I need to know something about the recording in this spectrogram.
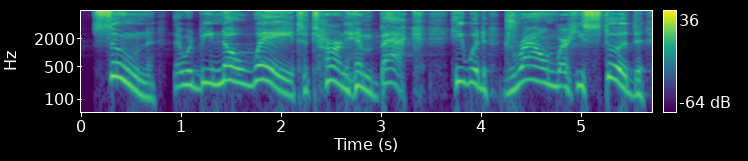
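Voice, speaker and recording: A man reading an audiobook as its narrator, in a dramatic storytelling style. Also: sits high.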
